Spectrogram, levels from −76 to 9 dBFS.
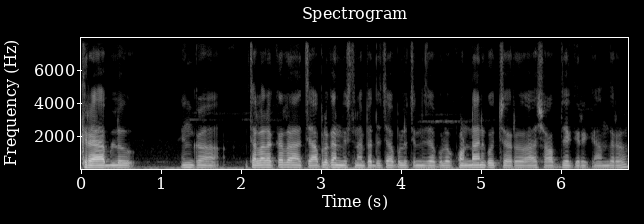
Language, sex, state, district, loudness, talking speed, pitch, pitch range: Telugu, male, Andhra Pradesh, Guntur, -20 LUFS, 150 wpm, 125 Hz, 120-130 Hz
